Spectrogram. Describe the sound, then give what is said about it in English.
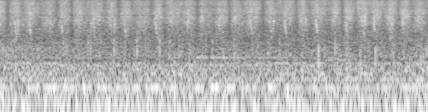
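Palms rubbed together during a guided eye-relaxation exercise, giving a soft, dry swishing made of many quick, even strokes in a steady rhythm. It stays faint and continuous, with no talking. “Closing the eyes, rubbing the hands.”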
